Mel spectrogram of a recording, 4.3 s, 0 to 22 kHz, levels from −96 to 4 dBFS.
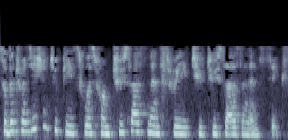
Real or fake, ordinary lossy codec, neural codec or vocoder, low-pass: real; MP3, 24 kbps; none; 5.4 kHz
